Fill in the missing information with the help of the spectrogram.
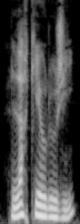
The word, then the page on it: archéologie: /aʁ.ke.ɔ.lɔ.ʒi/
